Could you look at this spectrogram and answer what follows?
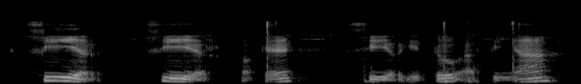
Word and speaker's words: vier: Lihat ini ada huruf I dan E. I-nya dibaca panjang, E-nya tidak usah dibaca. Jadi ini cara bacanya vier.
